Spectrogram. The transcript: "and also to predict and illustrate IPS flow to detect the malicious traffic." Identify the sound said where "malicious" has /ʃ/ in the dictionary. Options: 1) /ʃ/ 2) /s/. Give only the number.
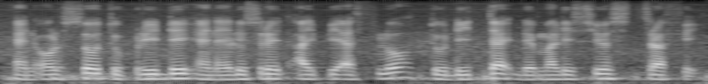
2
